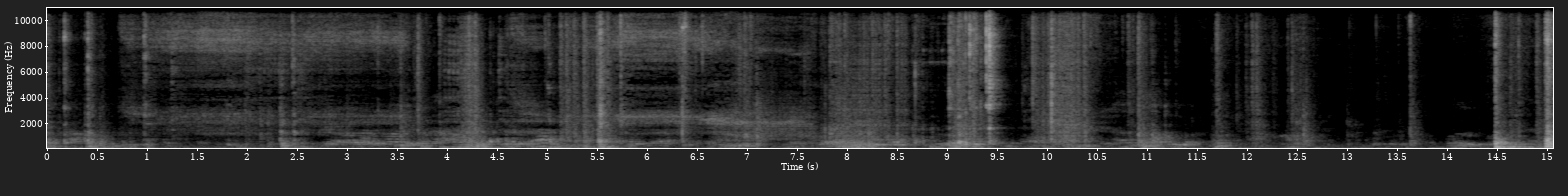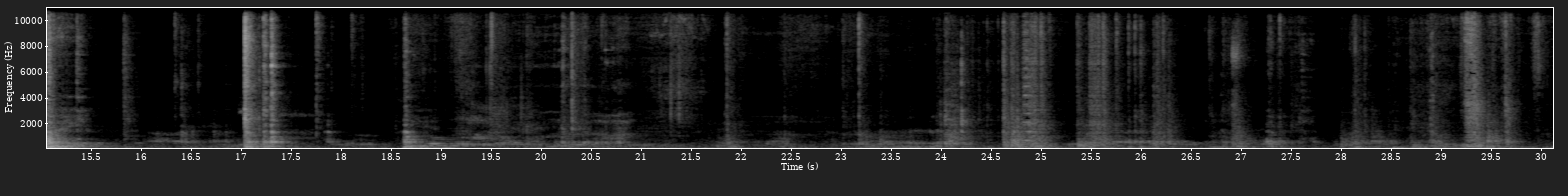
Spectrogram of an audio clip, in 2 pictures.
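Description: Scattered clicks, taps and rustles of electrical wires and pliers being worked at a metal junction box. The sharpest knocks come around a third and a half of the way through, with quieter handling noise between.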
